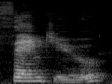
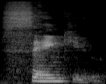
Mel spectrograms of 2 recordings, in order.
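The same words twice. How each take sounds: First: It begins with a th sound. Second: It begins with an s sound. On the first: The speaker calls it right. "bite your tongue and then blow air through it" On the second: The speaker calls it wrong. "you will make the S or Z sound. I often hear this mistake"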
